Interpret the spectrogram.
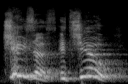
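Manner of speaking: thrilled outburst of recognition; excited. Acted. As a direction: exclaim it like you just recognized him. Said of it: "was so excited, he was like".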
